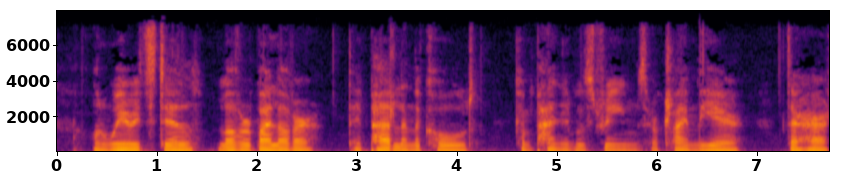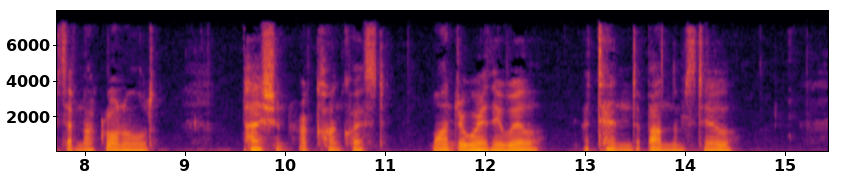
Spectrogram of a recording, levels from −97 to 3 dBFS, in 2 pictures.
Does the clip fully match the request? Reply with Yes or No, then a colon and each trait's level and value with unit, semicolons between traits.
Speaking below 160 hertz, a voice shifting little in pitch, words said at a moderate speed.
No: low, 135 Hz; narrow, 1.5 semitones; slow, 130 wpm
